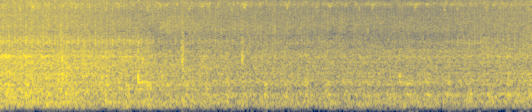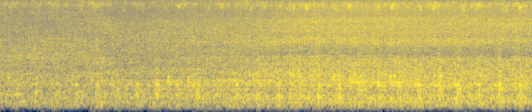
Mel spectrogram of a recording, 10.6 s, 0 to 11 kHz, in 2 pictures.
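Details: 1999 Mercedes ML320 idling: steady gritty hiss and whir over the engine, rough bearing noise; water pump shaft has play, worn water pump later replaced.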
